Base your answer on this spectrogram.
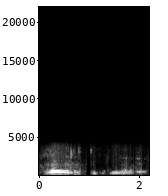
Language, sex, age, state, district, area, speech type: Maithili, female, 60+, Bihar, Darbhanga, urban, conversation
